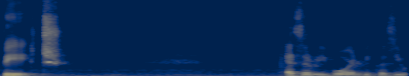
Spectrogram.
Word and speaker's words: Pécs: CS in Hungarian, interestingly enough, can be one letter. And it's pronounced like in beach. So it's pronounced Pécs.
